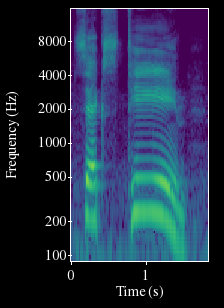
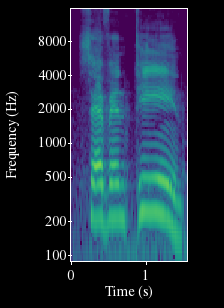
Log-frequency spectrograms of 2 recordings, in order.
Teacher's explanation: you have to put the stress on the second syllable, which is teen, and make this syllable longer and louder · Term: stress on teen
